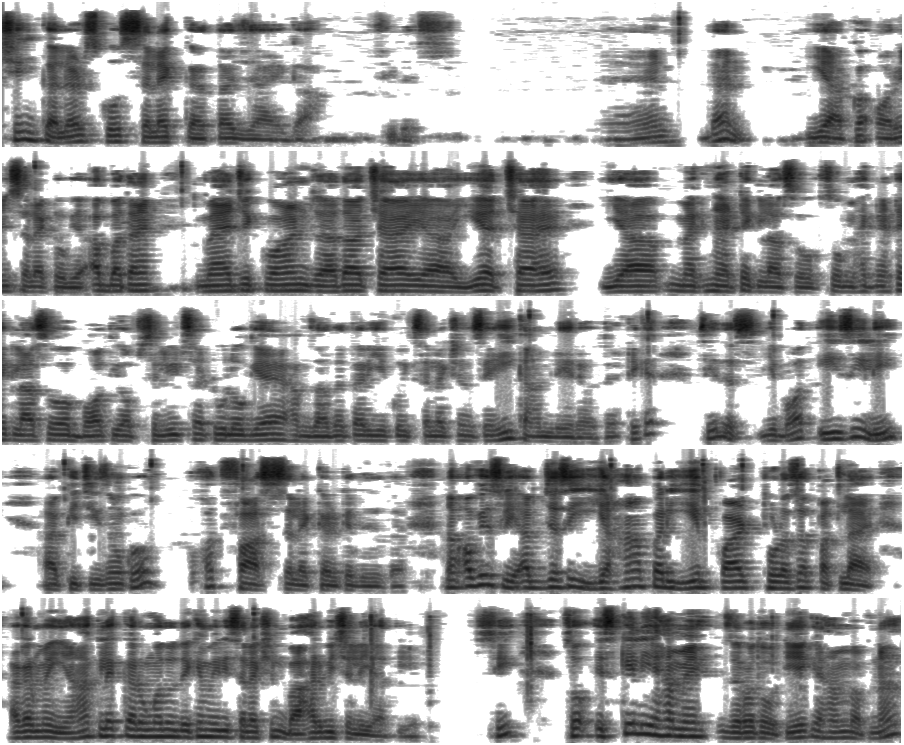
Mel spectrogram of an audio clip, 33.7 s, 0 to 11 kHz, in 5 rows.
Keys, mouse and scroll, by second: 6.5 space, 6.8 click, 7.0 space, 17.3-19.1 drag, 19.3-21.0 drag, 21.0 space, 21.2 click, 21.5 space, 24.0 ctrl+space, 24.7 ctrl+click, 24.8 ctrl+space, 25.6 click, 25.9 space, 27.0-30.0 drag, 29.9 ctrl+z, 32.4-33.6 typing.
